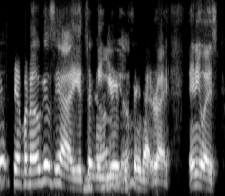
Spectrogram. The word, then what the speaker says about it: Timpanogos: Timpanogos?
